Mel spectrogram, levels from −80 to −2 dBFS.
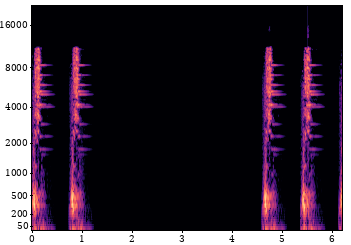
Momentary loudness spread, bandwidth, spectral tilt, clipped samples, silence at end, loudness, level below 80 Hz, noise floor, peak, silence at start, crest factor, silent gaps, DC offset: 16 LU; 11.5 kHz; -0.5 dB/octave; under 0.1%; 0 s; -15 LUFS; -44 dBFS; under -90 dBFS; 0 dBFS; 0 s; 20 dB; 0.55-0.70 s, 1.31-4.56 s, 5.17-5.33 s, 5.94-6.09 s; under 0.1%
